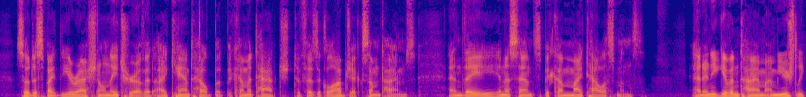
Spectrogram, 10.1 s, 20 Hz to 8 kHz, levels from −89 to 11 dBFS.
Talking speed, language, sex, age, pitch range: 185 wpm, English, male, 40-59, 95-120 Hz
